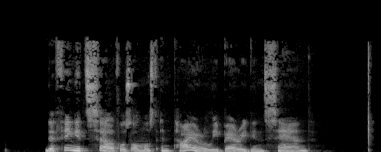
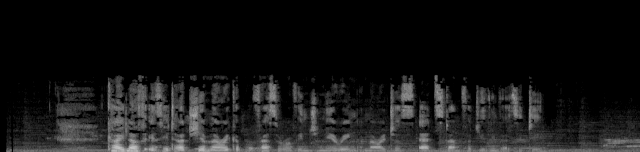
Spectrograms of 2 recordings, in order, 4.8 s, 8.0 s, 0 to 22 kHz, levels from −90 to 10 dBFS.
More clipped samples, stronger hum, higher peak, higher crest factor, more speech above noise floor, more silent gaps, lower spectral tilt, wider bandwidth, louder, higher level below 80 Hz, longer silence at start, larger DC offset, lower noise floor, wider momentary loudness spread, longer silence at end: neither; neither; second, -8 dBFS vs -4 dBFS; second, 18 dB vs 24 dB; first, 38 dB vs 22 dB; neither; about the same, -3.5 dB/octave vs -3.5 dB/octave; first, 16.5 kHz vs 11.5 kHz; first, -24 LUFS vs -27 LUFS; about the same, -68 dBFS vs -66 dBFS; first, 0.55 s vs 0.1 s; neither; first, -62 dBFS vs -49 dBFS; second, 12 LU vs 21 LU; first, 0.15 s vs 0 s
